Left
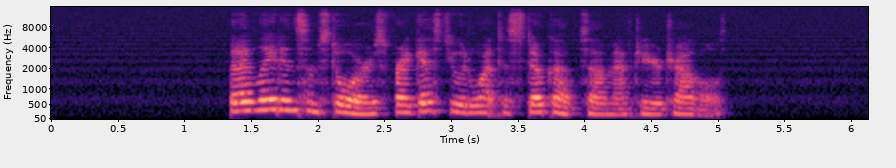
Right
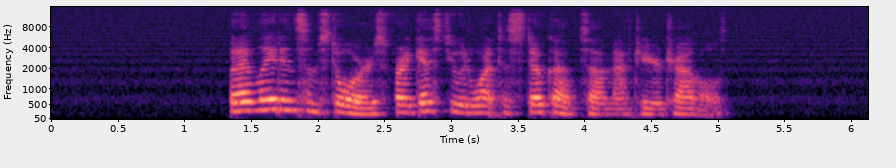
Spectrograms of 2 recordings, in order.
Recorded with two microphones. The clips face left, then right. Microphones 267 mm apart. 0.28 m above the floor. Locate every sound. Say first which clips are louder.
1.3 s a woman speaking: left 1 dB; 25° left (ahead or behind), 1.8 m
